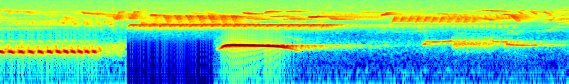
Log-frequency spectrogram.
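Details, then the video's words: A quick pulsed trill opens, followed by a clear drawn-out hoot and a softer later note from an owl, over steady high-pitched bird whistles and chirping. "The Most Beautiful Owl in The World And Its Voice"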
